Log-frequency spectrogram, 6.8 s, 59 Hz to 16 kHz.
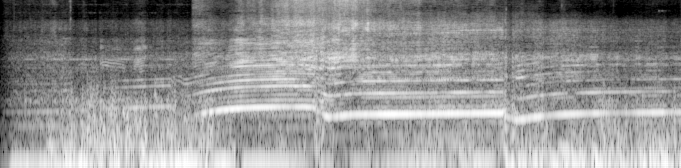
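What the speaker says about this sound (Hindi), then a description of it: "ये जो आपने आवाज सुनी ये बेसिकली मेरा क्लच स्लिप होने लग गया" A Kawasaki ZX-10R sport motorcycle engine revs hard and steadily, its pitch rising and sagging in uneven surges from a slipping clutch. Loud and close, no voices.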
